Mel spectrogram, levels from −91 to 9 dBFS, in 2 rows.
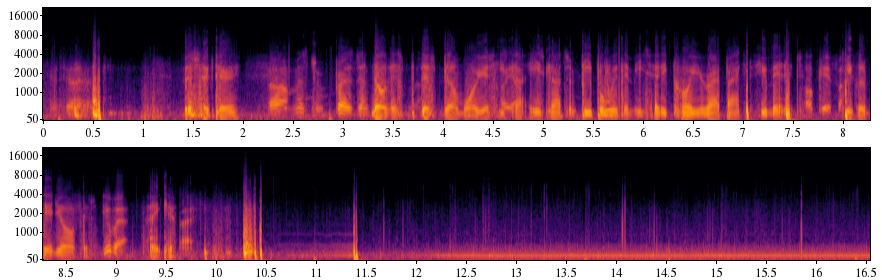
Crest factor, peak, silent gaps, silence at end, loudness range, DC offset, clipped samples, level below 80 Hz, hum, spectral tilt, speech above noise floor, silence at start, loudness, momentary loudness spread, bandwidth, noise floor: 20 dB; 0 dBFS; none; 0 s; 14 LU; under 0.1%; under 0.1%; -42 dBFS; none; -10 dB/octave; 23 dB; 0.05 s; -20 LUFS; 17 LU; 6.8 kHz; -42 dBFS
